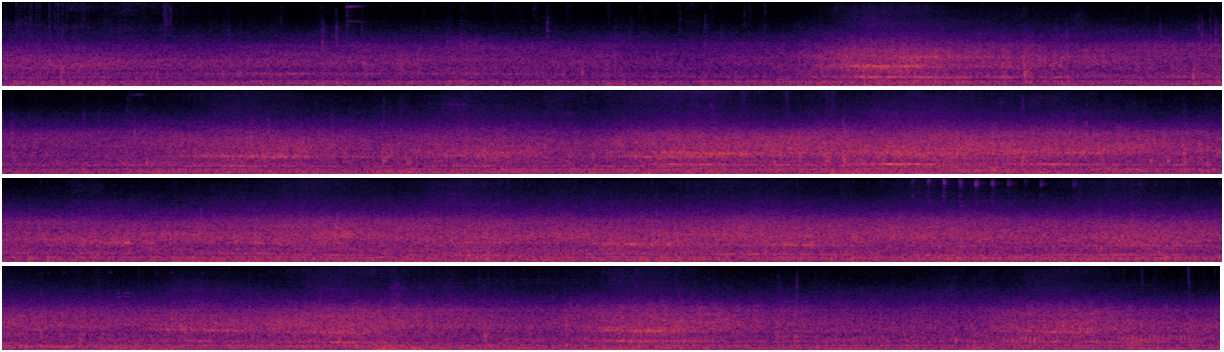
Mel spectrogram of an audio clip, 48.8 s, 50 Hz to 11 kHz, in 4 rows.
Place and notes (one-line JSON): {"title": "Pulaski Bridge, Long Island City, NY, Verenigde Staten - Bridge traffic", "date": "2019-11-04 16:33:00", "description": "Zoom H4n Pro", "latitude": "40.74", "longitude": "-73.95", "altitude": "4", "timezone": "America/New_York"}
